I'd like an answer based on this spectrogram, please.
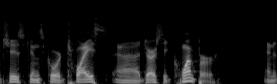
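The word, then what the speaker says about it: Kuemper: scored twice uh darcy kwemper and it's kwemper by the way q-k-u-e-n it's not kemper no yeah i looked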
